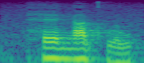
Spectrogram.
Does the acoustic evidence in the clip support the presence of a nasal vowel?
no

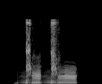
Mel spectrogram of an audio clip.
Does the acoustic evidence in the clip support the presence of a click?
yes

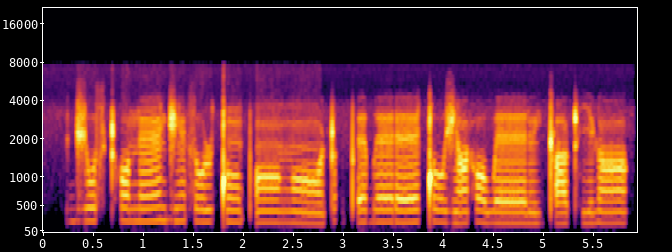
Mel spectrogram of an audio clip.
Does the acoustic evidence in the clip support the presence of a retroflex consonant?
yes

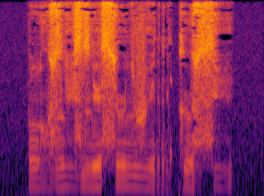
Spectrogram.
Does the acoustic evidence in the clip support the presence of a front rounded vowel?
no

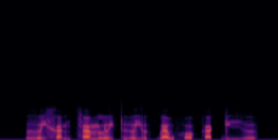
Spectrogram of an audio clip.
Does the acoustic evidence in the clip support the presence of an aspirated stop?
no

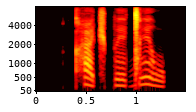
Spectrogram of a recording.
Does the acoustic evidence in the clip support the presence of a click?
yes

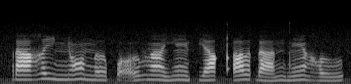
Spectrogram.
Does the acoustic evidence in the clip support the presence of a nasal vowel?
yes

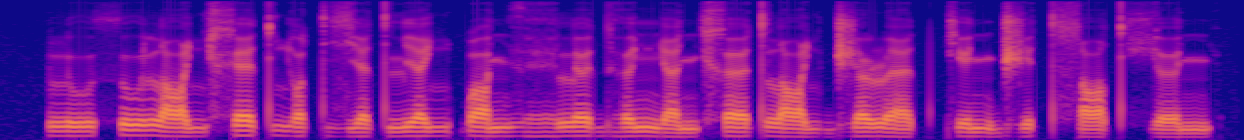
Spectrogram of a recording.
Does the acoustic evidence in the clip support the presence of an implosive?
yes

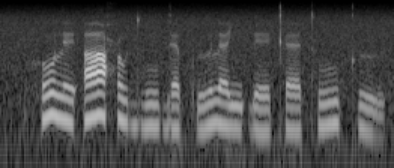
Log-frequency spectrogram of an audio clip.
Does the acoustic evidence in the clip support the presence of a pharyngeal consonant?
yes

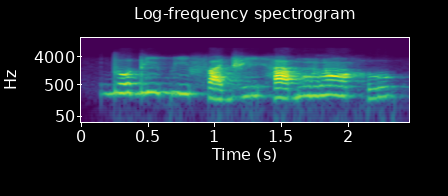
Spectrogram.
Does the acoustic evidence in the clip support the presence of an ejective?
no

